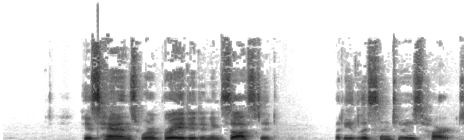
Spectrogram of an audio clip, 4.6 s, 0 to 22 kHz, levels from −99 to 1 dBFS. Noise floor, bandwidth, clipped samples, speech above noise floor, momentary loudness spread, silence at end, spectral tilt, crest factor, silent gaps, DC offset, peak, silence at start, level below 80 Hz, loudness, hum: -70 dBFS; 16.5 kHz; under 0.1%; 53 dB; 12 LU; 0 s; -3 dB/octave; 18 dB; none; under 0.1%; 0 dBFS; 0.85 s; -58 dBFS; -16 LUFS; none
